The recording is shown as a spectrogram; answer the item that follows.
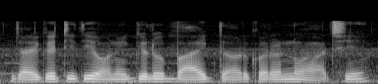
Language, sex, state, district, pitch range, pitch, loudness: Bengali, male, West Bengal, Cooch Behar, 115-130 Hz, 120 Hz, -16 LUFS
